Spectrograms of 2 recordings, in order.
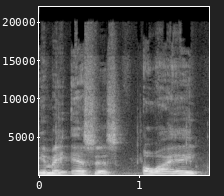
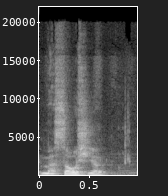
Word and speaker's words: Massoia: It's spelled Massoia. So I'm saying it massocia or massoia. It may be either one. I haven't heard it spoken, but I trying to phonetically break it down. It sounds like massoia.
